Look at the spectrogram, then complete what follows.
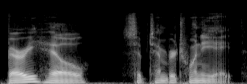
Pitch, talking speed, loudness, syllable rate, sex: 90 Hz, 120 wpm, -18 LUFS, 4.4 syllables/s, male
